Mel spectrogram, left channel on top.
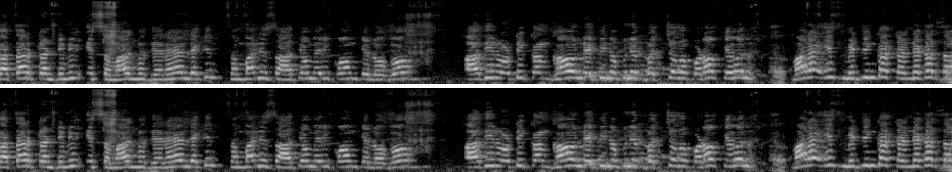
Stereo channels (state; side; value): normal; both; correlation 0.75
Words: कंटिन्यू इस समाज में दे रहे हैं। लेकिन सम्मानित साथियों, मेरी कौम के लोगों, आधी रोटी कम खाओ लेकिन अपने बच्चों को पढ़ाओ। केवल हमारा इस मीटिंग का करने का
